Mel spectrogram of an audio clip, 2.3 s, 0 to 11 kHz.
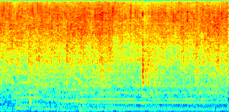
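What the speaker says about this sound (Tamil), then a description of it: "2 சைடும் நல்லா ப்ரௌன் ஆக வரைக்கும் அதை வறுத்து எடுத்துக்கலாம்" Fish fries in oil in a pan for an Orissa-style fish masala, giving a loud, steady, close sizzle and crackle throughout with no talking.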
